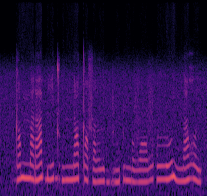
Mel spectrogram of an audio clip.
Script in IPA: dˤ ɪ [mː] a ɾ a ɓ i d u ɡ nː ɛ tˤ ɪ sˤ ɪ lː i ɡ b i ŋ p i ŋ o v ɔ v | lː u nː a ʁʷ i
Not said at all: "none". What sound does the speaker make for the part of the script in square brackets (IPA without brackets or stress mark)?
mː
